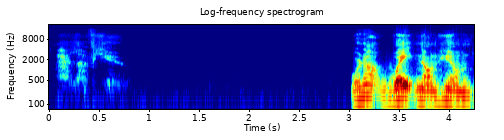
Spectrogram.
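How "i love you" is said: true whisper, barely audible; God's whisper. Acted. Preacher gives God's answer to the listener, whispered. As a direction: whisper it, all breath, very softly. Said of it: "he has said it".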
